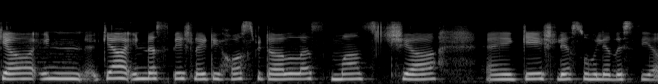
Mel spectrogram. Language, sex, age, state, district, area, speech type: Kashmiri, female, 18-30, Jammu and Kashmir, Budgam, rural, read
